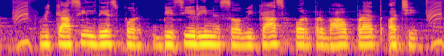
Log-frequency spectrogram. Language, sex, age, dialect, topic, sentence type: Maithili, female, 18-24, Southern/Standard, banking, statement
